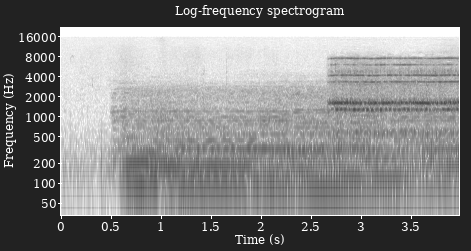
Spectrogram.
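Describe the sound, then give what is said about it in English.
A landline telephone rings loudly and continuously in a clip from the old horror movie When a Stranger Calls, as a babysitter gets harassing calls; its bright metallic tone is layered over a low sustained drone, with a higher ringing pitch joining partway through. No one speaks. “A babysitter was getting harassing phone calls.”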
